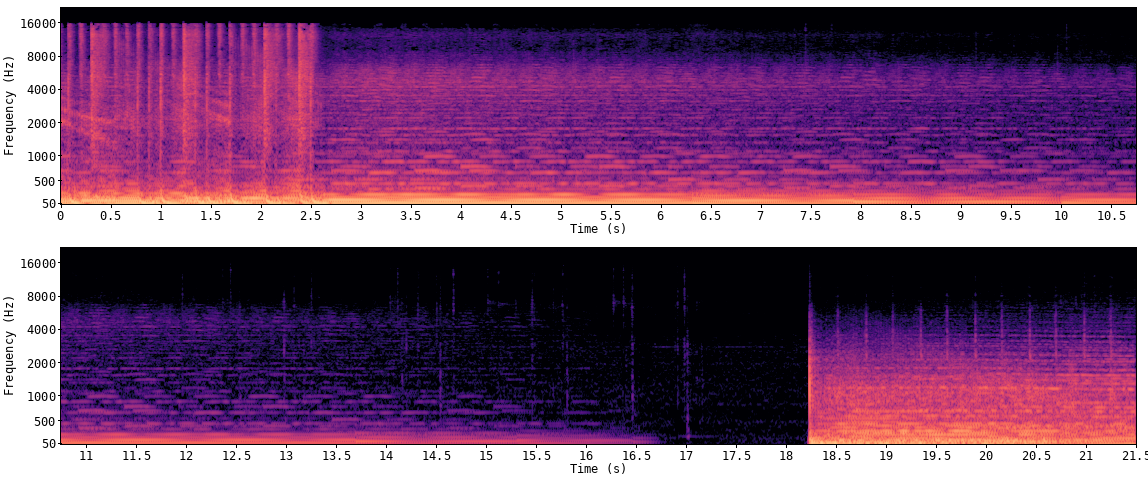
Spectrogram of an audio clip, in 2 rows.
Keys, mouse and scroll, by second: 1.1-2.4 middle drag, 5.1 s, 7.7 middle click, 8.1-9.1 right drag, 9.1 middle click, 10.0 middle click, 10.1-11.9 right drag, 11.9 middle click, 12.9 s, 14.2 ctrl+z, 15.0 alt+shift+click, 15.4 middle click, 16.3 alt+shift+click, 16.9 s, 20.9 ctrl+z.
